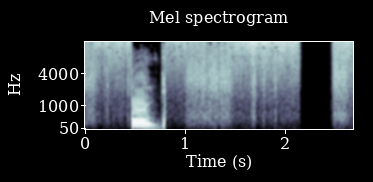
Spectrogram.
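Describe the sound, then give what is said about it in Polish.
Steady hiss of radio static in a distress signal, with a brief, garbled voice burst calling SOS near the start, then a sudden dropout to silence before the crackling noise returns, like a broken transmission. “Kiedy próbujesz to zrobić, sygnał brzmi mniej więcej tak.”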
